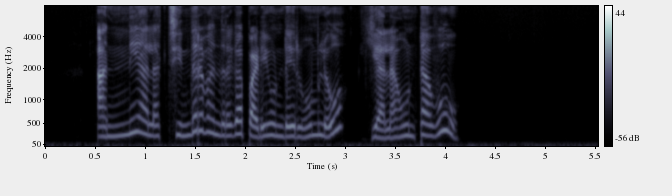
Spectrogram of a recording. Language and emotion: Telugu, disgusted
